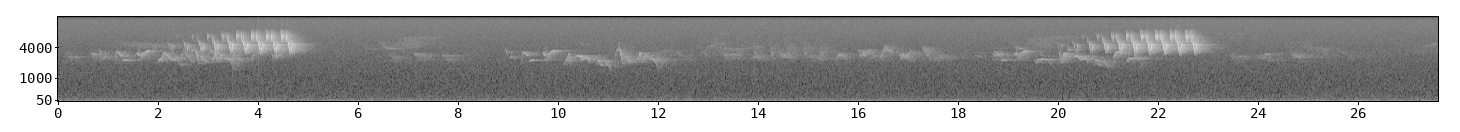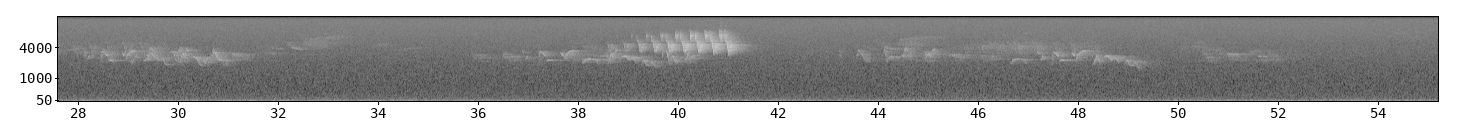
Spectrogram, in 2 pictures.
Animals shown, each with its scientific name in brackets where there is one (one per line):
Eastern Wood-Pewee (Contopus virens)
Scarlet Tanager (Piranga olivacea)
American Robin (Turdus migratorius)
Black-throated Blue Warbler (Setophaga caerulescens)
Ovenbird (Seiurus aurocapilla)
Rose-breasted Grosbeak (Pheucticus ludovicianus)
